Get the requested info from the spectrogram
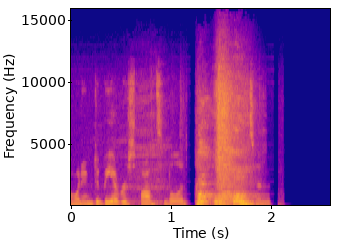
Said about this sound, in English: Bless you.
